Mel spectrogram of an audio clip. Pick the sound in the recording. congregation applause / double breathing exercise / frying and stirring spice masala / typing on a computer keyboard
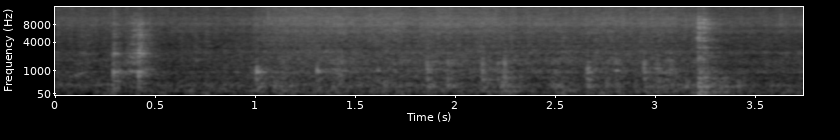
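frying and stirring spice masala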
